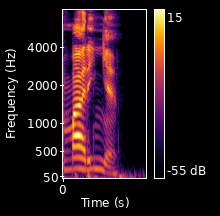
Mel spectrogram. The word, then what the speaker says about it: marinha: Na pronúncia da palavra, o H é pronunciado? Você consegue observar isso, tal qual a palavra rainha? Não, o que você observa é uma nasalização.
